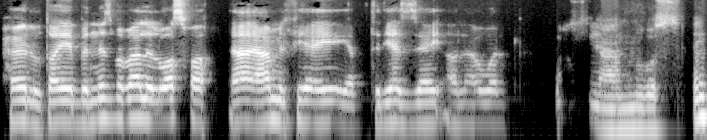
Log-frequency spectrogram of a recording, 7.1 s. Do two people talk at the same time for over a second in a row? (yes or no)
no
